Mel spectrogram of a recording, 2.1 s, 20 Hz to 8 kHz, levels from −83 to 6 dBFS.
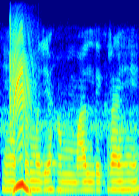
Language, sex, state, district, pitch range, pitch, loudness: Hindi, male, Uttar Pradesh, Ghazipur, 125-130 Hz, 125 Hz, -19 LUFS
